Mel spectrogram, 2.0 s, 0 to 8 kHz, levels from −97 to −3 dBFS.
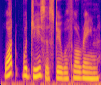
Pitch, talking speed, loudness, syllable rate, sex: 190 Hz, 180 wpm, -17 LUFS, 4.5 syllables/s, female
